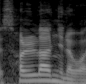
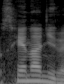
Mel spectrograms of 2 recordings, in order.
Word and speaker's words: 세난: 말씀 설자에다가 어려울 난자인데, 그럼 이걸 왜 설난이라고 안 읽고 세난이라 읽느냐? 세자라는 게 세라는 게요. 여기서 말씀 설자라고 읽을 수 있는데, 근데 여기서는 유세한다 그런 말일 겁니다. 유세한다. 그러니까 세라는 건 남을 설득하는 거거든요. 설이라는 거는 주장하는 거고, 세라는 건 남을 설득한다는 거거든. 의미가 조금 다릅니다.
